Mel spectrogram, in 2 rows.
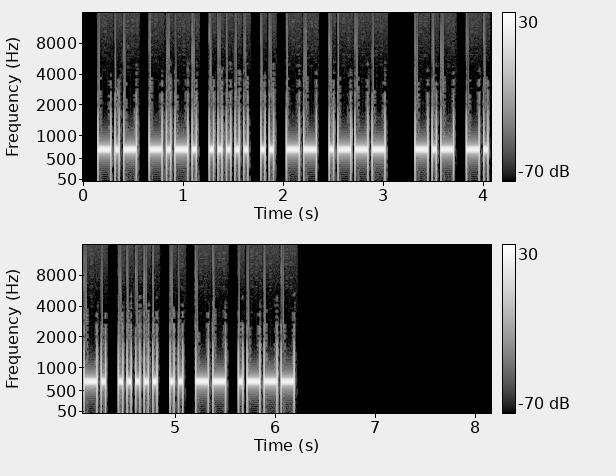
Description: Morse code, heard as a keyed tone, about 28 wpm, 700 Hz. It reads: KC5IMJ KC5IMJ
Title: USA Call Signs Repeated 3x 28wpm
